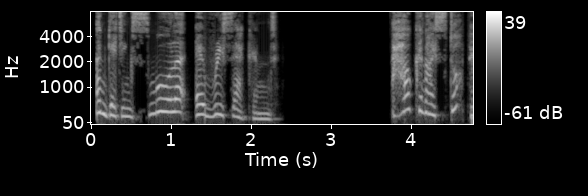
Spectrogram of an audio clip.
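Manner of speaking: Alice worried as she shrinks; growing worry. Acted. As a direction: let the worry climb.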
